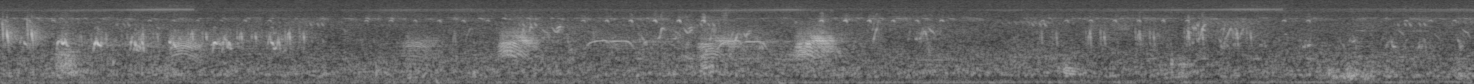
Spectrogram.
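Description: Birds calling: many short overlapping chirps and calls, with a thin, high steady whine that comes and goes.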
